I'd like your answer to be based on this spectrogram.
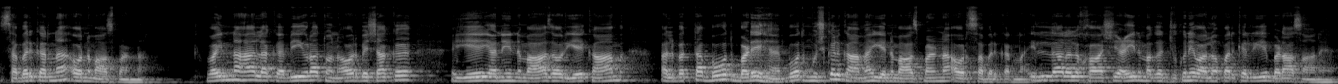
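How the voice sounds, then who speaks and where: A man teaching a Quran commentary lesson, slowly reciting Arabic verses and then explaining them in plain, conversational speech. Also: on the high side, echoey room. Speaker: religious teacher.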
